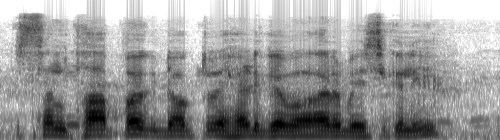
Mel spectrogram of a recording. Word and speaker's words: हेडगेवार: ये डॉक्टर हेगड़ेवार, आप प्रोनाउंस कैसे करते हैं इनको? डॉक्टर हेगड़ेवार ना? हेडगेवार, हेडगेवार, हेडगेवार।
